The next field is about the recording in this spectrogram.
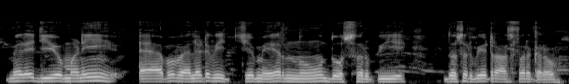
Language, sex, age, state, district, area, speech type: Punjabi, male, 18-30, Punjab, Gurdaspur, urban, read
